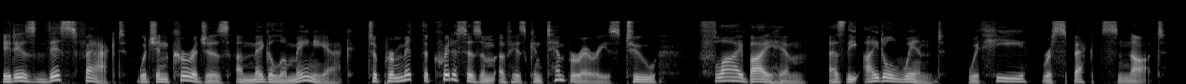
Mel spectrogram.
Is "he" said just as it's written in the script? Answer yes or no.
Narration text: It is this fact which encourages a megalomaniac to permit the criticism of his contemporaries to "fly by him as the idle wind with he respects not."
yes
